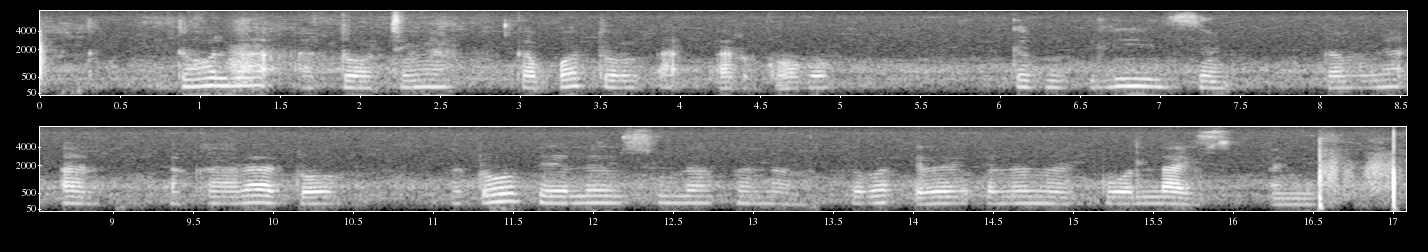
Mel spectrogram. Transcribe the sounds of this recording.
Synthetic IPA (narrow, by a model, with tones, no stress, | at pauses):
dɔ˦la˦a˨dɔ˨tɪ˦ɲɛ˦ | ka˨bɔ˦tʊ˨la˨ | a˨ɾɪ˨ɡɔ˨bɔ˦ | ka˨bi˨bi˨li˦zɪ˨ŋ | ka˨mɪ˨ɲɛ˦a˨ɾɪ˨ | a˨kʰaː˨ɾa˦˨dɔ˦ | ka˨dɔ˦pɛː˨lɛ˦su˦la˦pa˦na˨ka˨ba˦ʔɪ˨ɾɛ˦ba˨na˦nɪ˨dʊ˦a˦la˦ɪ˨s | a˨ɲɛ˦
